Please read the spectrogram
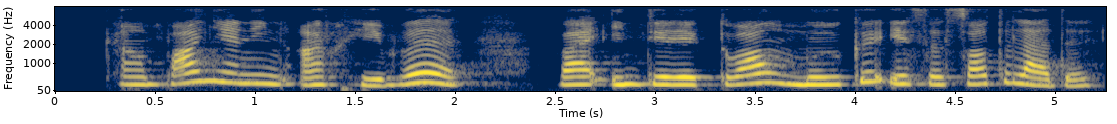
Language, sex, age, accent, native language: Uzbek, female, 18-24, Xorazm, Uzbek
